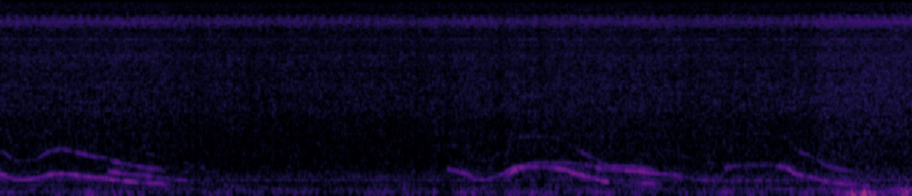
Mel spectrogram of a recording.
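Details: Stray cats at night growling and wailing during a fight: low, undulating moaning yowls repeated in three waves, fairly quiet under a steady rumbling background noise, a thud at the end.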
